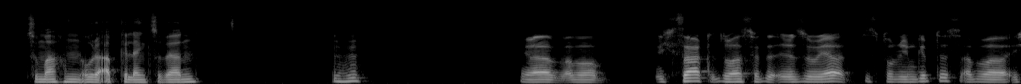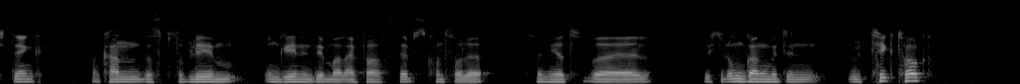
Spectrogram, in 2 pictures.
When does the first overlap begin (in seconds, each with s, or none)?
none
